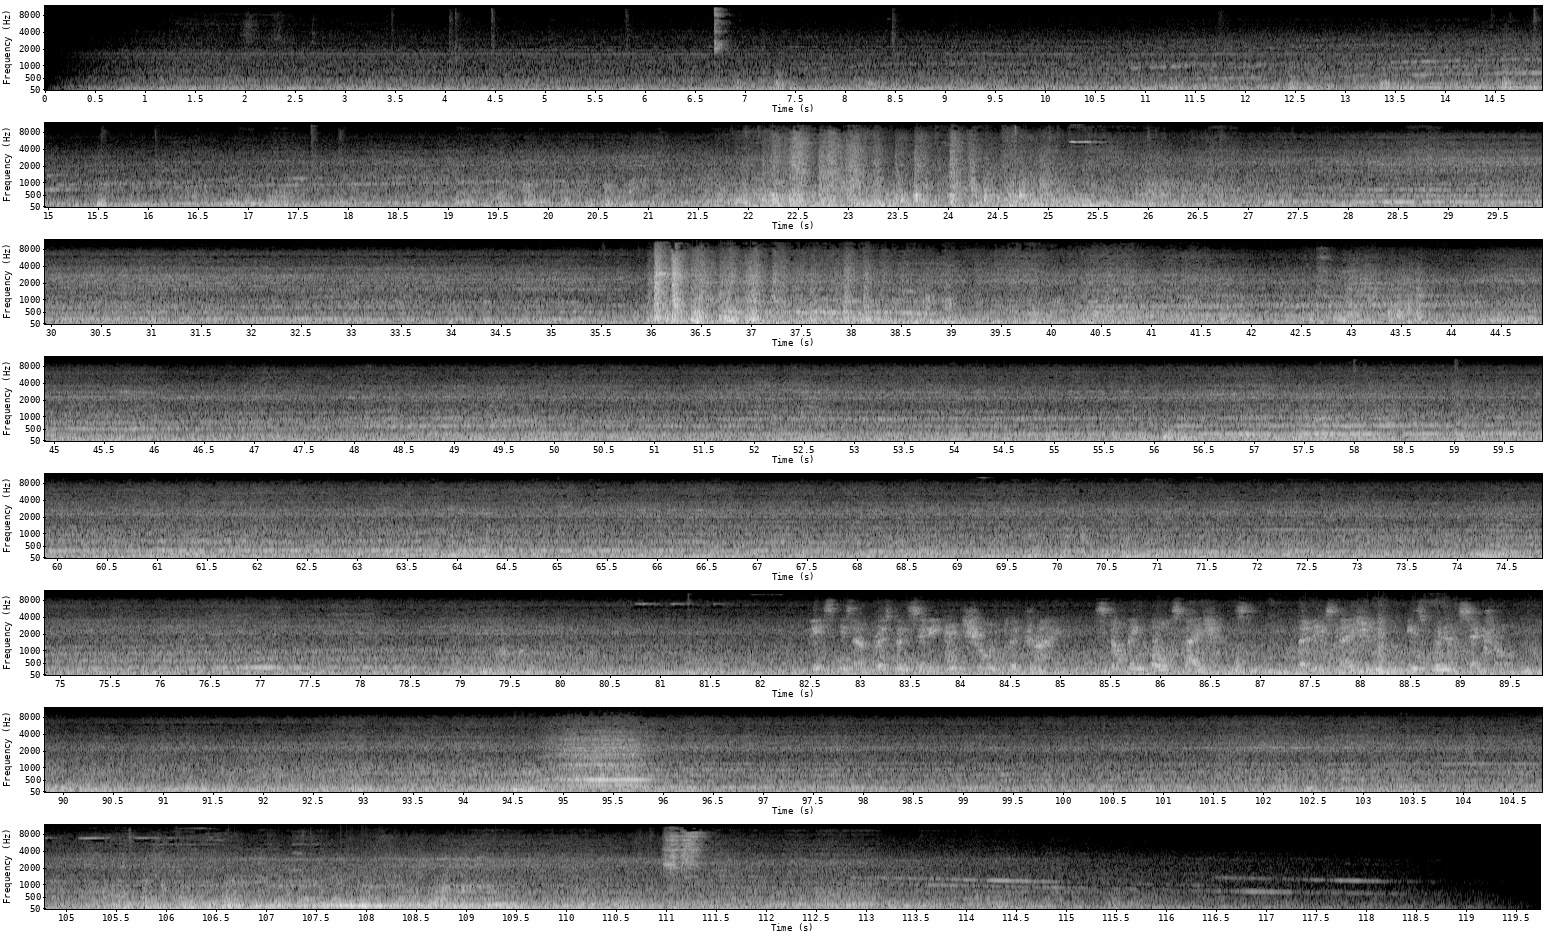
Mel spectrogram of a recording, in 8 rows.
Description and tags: The sound of a trip on a typical EMU train, recorded from the seats, including the automatic announcement of the next station. Recorded using the Zoom H6 XY Module.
